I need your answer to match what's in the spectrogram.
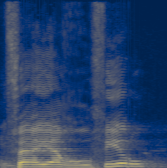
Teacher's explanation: قفوا بالروم فيغفر مفخمة لأنه يعامل معاملة الوصل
